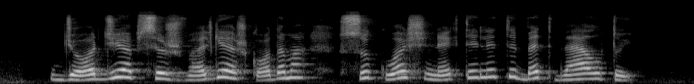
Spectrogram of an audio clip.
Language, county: Lithuanian, Kaunas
